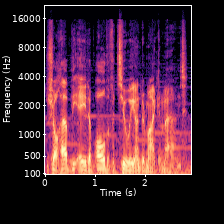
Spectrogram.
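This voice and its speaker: An imposing commander with an extremely deep voice. He is measured, formal and aloof, in game dialogue with faint music underneath. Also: expressive. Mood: grudging, stern. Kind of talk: video game voice acting.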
